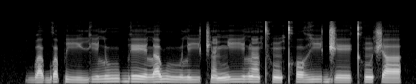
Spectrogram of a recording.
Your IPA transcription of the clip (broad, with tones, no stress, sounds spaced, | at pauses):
b a˨ ɡʷ a˦ p iː˨ j i˦ l uː˦ b eː˦˨ l a˦ w uː˨ l iː˨ t͡ʃ ã˨ ɲ iː˦ l ã˦ tʰ ũ˨ kʰ ɔ˦ ɣ iː˦ d͡ʒ eː˨ kʰ ũ˦ ʃ a˦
